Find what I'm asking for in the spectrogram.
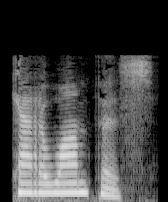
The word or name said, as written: catawampus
